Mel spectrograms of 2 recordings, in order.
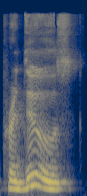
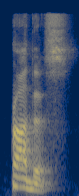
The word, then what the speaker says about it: produce: Well, let me tell you something. They're different. The first word is the farm was cultivated to produce produce. So the difference is the stress.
